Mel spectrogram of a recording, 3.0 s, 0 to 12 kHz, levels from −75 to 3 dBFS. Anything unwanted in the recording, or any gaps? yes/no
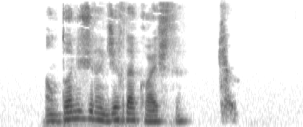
yes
